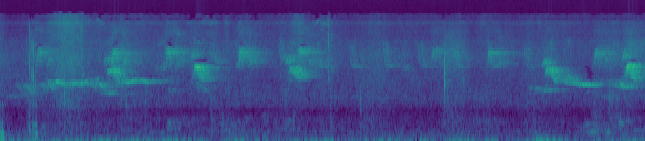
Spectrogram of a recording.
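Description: Songbirds singing: a run of short, high chirps that fall in pitch, about two a second, with a longer falling whistle near the end.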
